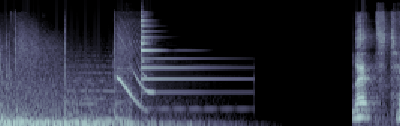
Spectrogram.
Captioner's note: explosion; bell dings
